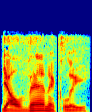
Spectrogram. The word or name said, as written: galvanically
